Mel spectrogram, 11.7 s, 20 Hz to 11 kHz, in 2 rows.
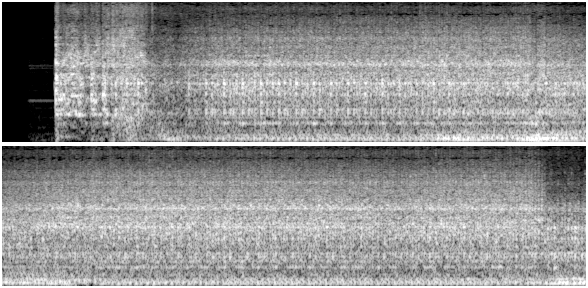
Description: This is a normal but annoying noise some of the triple disc torque converter will produce. This is a Dodge Ram 6.7LCummins Diesel with a DPC triple disc torque converter.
